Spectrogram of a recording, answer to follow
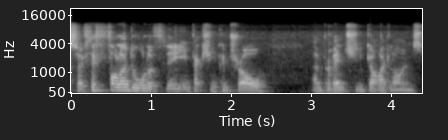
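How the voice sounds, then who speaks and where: A man with a slight Birmingham accent talks at a very fast pace in a fairly low, somewhat breathy voice with lively intonation. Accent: slight Brummie twang. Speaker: healthcare trust director. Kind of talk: workplace Q&A. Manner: hesitant, many fillers and repeats.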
